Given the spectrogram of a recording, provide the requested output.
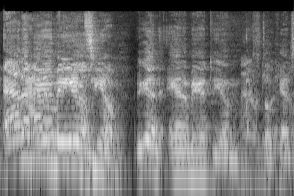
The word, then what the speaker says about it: adamantium: If you guys adamantium. Adamantium. You got an adamantium.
